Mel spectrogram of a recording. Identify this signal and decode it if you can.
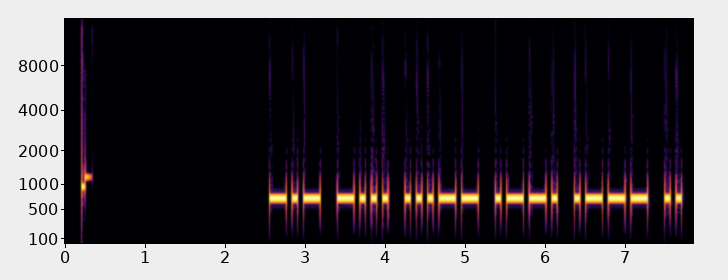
Morse code, heard as a keyed tone, about 17 wpm, 700 Hz. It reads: KB3PJI
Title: USA Call Signs - 6 Characters - Repeated 2x - 17wpm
